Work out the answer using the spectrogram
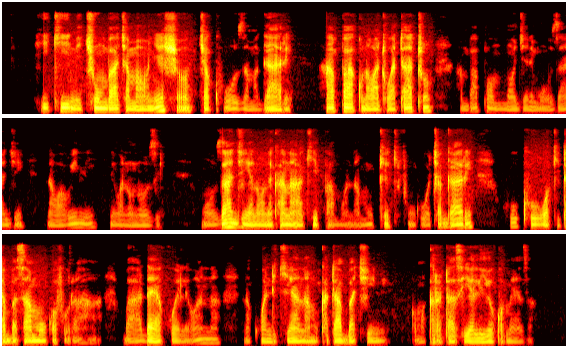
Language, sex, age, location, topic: Swahili, male, 25-35, Nairobi, finance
